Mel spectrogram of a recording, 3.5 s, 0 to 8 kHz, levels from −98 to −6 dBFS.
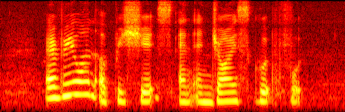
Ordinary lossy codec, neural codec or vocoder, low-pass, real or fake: none; none; none; real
